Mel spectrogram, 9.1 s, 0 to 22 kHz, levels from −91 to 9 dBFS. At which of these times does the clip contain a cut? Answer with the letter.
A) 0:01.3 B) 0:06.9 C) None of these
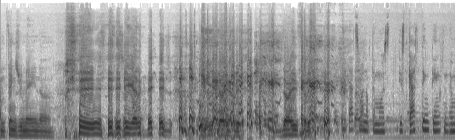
B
